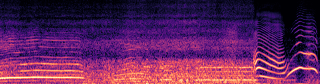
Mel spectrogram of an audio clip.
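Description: Snowmobile engine on a snowy mountain ride, held at a steady tone, easing off, then revving hard in two rising and falling surges as the finger throttle is worked.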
